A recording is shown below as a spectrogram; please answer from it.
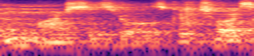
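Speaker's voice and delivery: creepy clerk. Retold or imitated. Candy clerk to narrator's daughter, soft low creepy murmur.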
